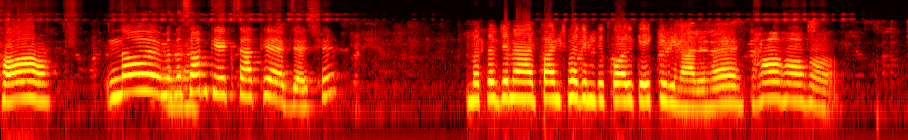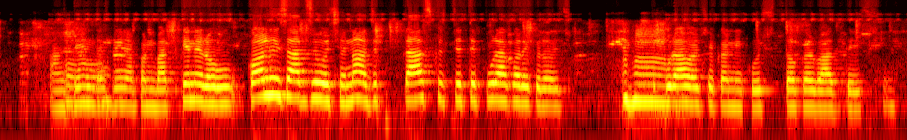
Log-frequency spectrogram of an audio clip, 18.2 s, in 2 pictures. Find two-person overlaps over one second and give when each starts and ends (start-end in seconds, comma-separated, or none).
none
